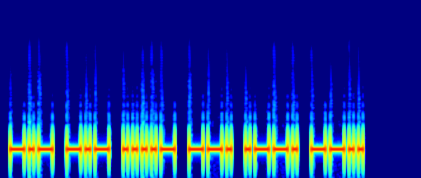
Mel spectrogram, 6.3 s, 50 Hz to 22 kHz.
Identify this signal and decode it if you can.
Morse code, heard as a keyed tone, about 17 wpm, 700 Hz. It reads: KK4GPZ
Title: USA Call Signs - 6 Characters - 8x Character Spacing - 17wpm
